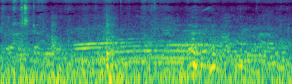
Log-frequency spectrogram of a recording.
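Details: Angry bull charging its owner: a long, drawn-out moo with a steady low harmonic tone lasting about two seconds, over loud background noise, an engine rumble and people talking.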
